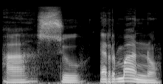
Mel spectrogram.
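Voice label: to your brother, spanish, male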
